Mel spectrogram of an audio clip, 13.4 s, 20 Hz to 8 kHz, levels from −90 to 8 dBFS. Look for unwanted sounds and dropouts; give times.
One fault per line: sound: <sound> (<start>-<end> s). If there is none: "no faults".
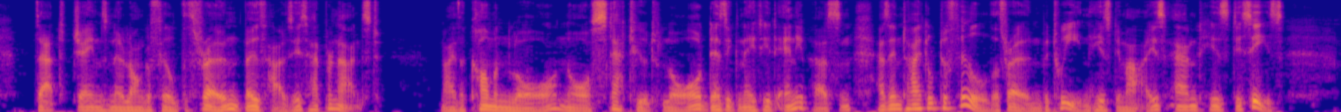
no faults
